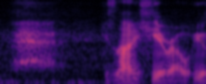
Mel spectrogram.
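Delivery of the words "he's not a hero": ordinary delivery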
